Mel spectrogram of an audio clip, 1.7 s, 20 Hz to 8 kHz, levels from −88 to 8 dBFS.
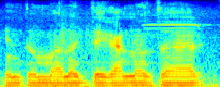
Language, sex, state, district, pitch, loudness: Chakma, male, Tripura, Dhalai, 95 Hz, -16 LUFS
